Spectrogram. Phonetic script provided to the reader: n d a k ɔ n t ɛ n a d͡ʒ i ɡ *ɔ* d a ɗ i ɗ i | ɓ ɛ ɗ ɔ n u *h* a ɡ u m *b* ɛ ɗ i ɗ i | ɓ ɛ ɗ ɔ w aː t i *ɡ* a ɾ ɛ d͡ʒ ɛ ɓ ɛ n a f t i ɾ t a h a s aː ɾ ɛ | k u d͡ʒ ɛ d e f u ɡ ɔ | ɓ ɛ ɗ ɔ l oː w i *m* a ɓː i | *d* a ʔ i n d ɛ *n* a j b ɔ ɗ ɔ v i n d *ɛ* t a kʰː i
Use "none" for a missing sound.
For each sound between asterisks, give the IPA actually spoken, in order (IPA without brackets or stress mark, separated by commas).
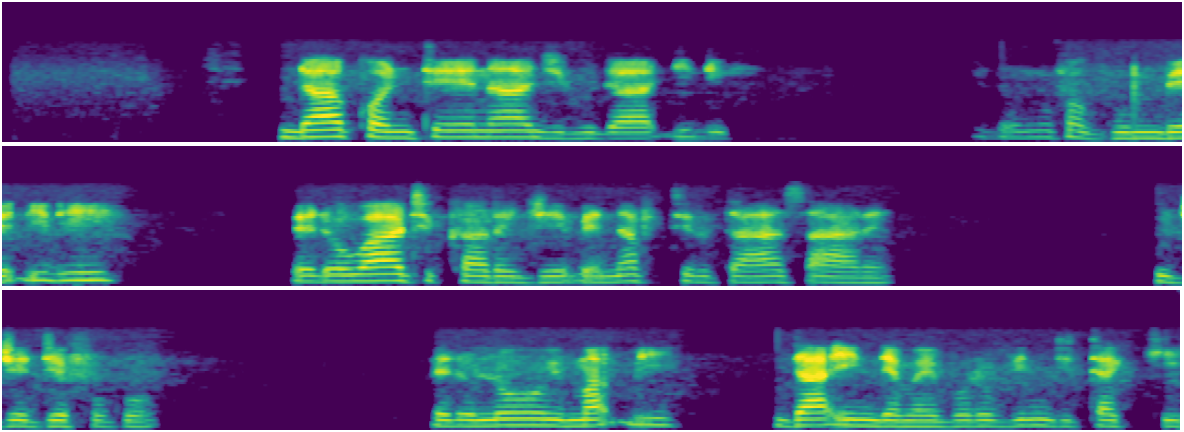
u, f, b, k, m, d, m, i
